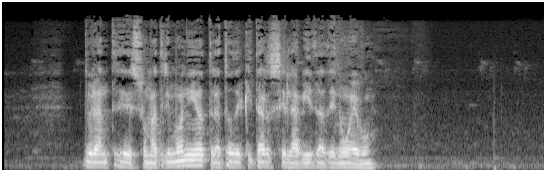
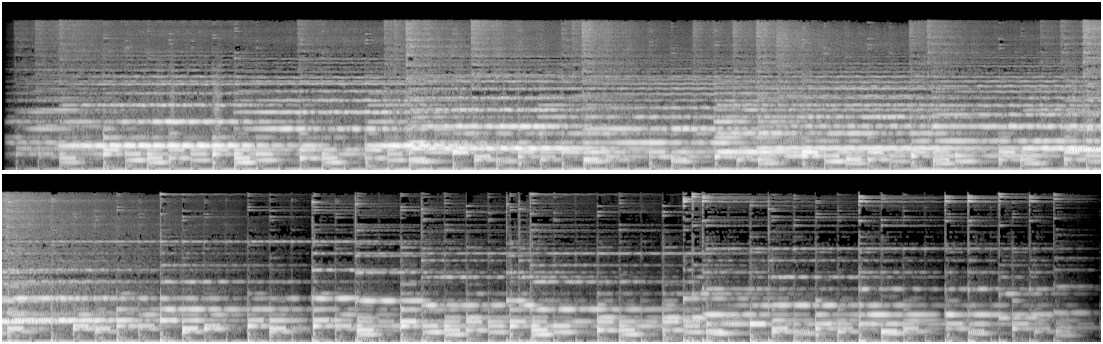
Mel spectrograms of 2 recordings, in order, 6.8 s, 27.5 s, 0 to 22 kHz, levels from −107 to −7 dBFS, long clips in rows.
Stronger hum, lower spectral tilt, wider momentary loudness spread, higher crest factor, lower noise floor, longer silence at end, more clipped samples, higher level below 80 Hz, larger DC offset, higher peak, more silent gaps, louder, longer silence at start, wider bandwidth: neither; about the same, -5 dB/octave vs -4.5 dB/octave; second, 5 LU vs 11 LU; about the same, 18 dB vs 16 dB; first, -55 dBFS vs -41 dBFS; first, 0.6 s vs 0 s; neither; second, -44 dBFS vs -38 dBFS; second, under 0.1% vs 2%; about the same, -2 dBFS vs -2 dBFS; neither; about the same, -19 LUFS vs -18 LUFS; first, 1 s vs 0 s; first, 15.5 kHz vs 14 kHz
